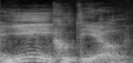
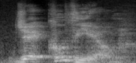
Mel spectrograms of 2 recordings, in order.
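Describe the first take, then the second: First: The name begins with a Y sound. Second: The name begins with a J sound. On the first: The name honors the Most High Yah. The speaker calls it right. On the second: The name was changed to show ownership. The speaker calls it wrong.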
